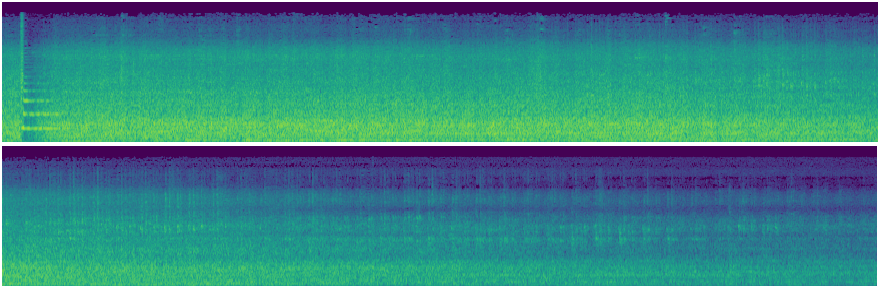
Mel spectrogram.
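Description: A train passing, opening with a very short horn toot. The running noise stays loud for about twelve seconds, then fades steadily as the train draws away.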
